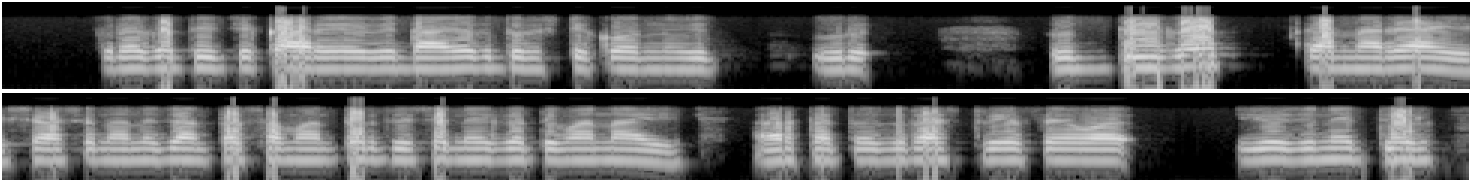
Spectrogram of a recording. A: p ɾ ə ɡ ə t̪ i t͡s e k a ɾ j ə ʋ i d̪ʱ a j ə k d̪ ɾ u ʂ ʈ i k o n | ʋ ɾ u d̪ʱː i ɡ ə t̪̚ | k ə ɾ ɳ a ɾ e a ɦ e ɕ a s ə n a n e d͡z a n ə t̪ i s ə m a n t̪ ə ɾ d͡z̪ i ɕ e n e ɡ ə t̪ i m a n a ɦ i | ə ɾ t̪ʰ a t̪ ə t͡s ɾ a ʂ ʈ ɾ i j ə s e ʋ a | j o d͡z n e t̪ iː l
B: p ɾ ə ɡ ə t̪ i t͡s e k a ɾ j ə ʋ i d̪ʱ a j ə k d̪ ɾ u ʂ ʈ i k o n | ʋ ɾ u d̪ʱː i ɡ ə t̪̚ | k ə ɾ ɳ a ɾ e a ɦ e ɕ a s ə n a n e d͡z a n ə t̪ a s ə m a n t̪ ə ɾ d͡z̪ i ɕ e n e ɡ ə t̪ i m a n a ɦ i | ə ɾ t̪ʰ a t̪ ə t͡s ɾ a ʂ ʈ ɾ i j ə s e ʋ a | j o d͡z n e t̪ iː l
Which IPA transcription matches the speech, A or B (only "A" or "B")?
B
